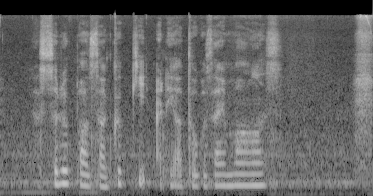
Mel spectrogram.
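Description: A young woman speaks brightly and closely into a microphone.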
